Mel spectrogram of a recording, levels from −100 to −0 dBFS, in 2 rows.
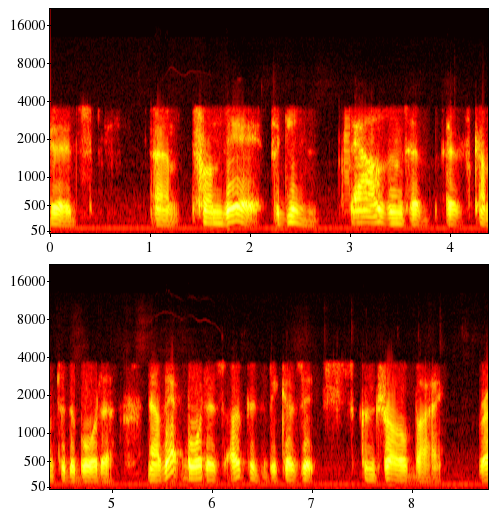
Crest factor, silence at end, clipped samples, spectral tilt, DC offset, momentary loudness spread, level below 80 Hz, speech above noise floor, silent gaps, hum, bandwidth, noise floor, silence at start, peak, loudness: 20 dB; 0 s; under 0.1%; -7.5 dB/octave; under 0.1%; 11 LU; -72 dBFS; 33 dB; none; none; 3.9 kHz; -56 dBFS; 0 s; -4 dBFS; -23 LUFS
